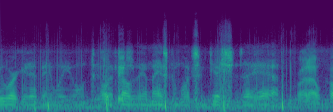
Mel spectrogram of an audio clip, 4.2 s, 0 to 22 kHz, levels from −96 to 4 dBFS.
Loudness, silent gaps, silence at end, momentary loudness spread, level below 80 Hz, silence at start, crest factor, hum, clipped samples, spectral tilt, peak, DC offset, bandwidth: -37 LUFS; none; 0 s; 8 LU; -54 dBFS; 0 s; 18 dB; none; under 0.1%; -6 dB/octave; -18 dBFS; under 0.1%; 11.5 kHz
